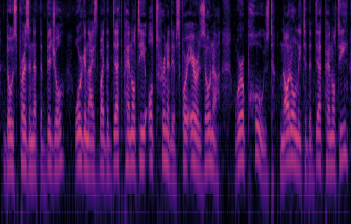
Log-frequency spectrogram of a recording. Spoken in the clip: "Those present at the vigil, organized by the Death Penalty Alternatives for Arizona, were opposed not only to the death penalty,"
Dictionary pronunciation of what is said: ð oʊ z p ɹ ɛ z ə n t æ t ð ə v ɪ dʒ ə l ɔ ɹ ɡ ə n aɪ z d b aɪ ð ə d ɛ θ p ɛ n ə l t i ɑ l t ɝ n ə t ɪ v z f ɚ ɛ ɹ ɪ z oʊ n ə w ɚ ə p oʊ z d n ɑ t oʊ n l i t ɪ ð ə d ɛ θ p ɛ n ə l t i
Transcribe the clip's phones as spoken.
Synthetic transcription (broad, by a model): ð oʊ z p ɹ ɛ z ə n t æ t ð ə v ɪ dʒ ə l ɔ ɹ ɡ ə n aɪ z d b aɪ ð ə d ɛ θ p ɛ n l t i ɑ l t ɝ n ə t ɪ v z f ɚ ɛ ɹ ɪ z oʊ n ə w ɚ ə p oʊ z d n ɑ t oʊ n l i t ɪ ð ə d ɛ θ p ɛ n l t i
